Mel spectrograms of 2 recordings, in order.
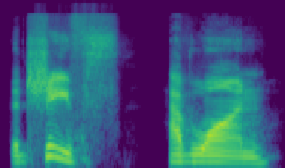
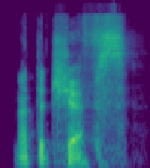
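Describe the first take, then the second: First: "the Chiefs have won" slow and louder, each word weighted; slow emphatic statement. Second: Said in the usual way. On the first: Shown as a demonstration.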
